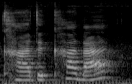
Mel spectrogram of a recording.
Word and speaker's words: 가득하다: Look up the verb 가득하다. And underneath makes an adjective to describe noun, right? 가득하다. I pronounce it as K sound.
